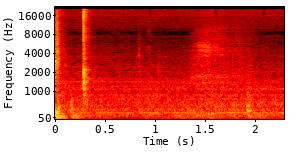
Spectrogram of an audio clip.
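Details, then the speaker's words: Inverter air-conditioner outdoor unit main PCB after IPM and PFC chip replacement, plugged into 220 V: one crisp click right after power-on, then quiet, the board's relay pulling in normally. "릴레이 딸꼭 하는 소리가 들렸고요."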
